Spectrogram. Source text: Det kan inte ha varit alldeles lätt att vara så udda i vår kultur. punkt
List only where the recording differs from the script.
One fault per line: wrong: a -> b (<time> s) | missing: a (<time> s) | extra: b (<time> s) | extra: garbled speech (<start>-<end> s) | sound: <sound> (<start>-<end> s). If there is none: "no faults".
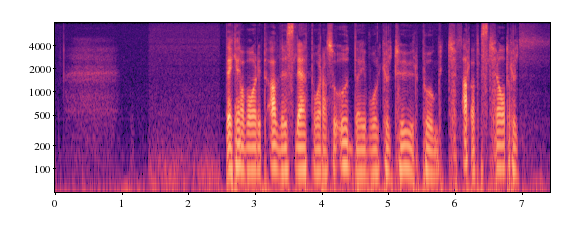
missing: inte (2.8 s)
missing: att (3.9 s)
extra: garbled speech (6.1-7.0 s)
